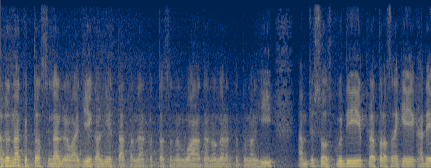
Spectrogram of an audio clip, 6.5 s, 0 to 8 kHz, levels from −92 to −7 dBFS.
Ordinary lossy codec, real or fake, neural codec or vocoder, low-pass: none; fake; codec, 16 kHz, 0.4 kbps, LongCat-Audio-Codec; none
